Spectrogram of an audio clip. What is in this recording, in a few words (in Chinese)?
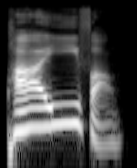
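"排放", Chinese; HSK6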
